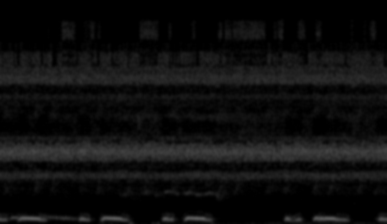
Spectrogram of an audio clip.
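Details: Spotted dove of a Malaysian breed, valued for its good voice, cooing in paired phrases: a short coo then a longer, gently falling coo, repeated with pauses, over a steady high-pitched background hum.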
